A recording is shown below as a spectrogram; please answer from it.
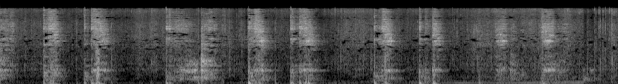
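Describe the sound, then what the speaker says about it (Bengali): Fish roe frying in a pan is stirred with a utensil, giving repeated scraping strokes in a steady rhythm over a continuous close sizzle, with occasional light metal clinks and no talk. "এইভাবে ডিমটাকে আপনার নাড়িয়ে নেবেন, তাহলে ডিমটা ছাড়া ছাড়া হবে"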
